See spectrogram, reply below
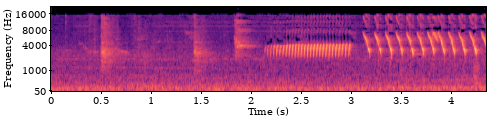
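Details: Canary song played as a lure for a bird that is slow to sing: a few faint chirps, then a bright steady buzzing note held under a second, followed by a fast regular trill of high clipped notes.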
